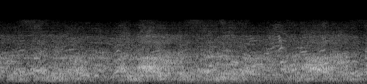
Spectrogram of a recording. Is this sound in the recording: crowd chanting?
yes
